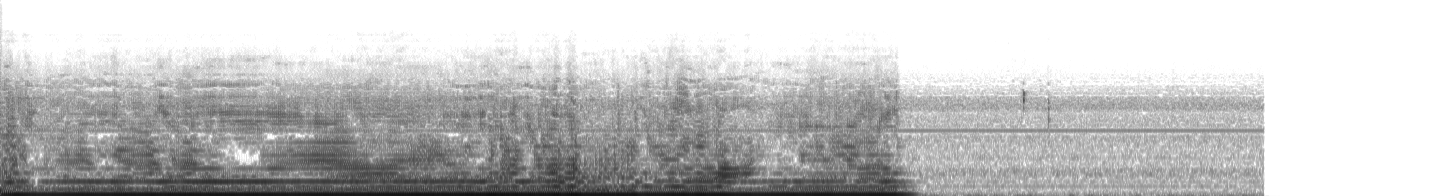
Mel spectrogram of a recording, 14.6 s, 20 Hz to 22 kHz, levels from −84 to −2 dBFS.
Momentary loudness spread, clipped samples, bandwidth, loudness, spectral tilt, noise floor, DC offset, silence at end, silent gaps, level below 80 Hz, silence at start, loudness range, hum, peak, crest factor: 4 LU; under 0.1%; 4.2 kHz; -16 LUFS; -9 dB/octave; -43 dBFS; under 0.1%; 4.3 s; none; -16 dBFS; 0 s; 6 LU; none; -2 dBFS; 14 dB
